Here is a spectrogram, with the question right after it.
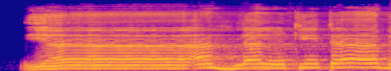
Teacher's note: حروف مدہ کے بعد حمزہ، اہل کا حمزہ دوسرے کلمے میں ہے تو یہ مد منفصل ہوگا، اس میں قصر اور توسط ہے۔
